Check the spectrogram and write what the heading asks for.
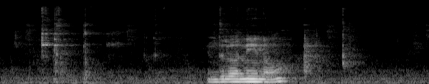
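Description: Metal wire whisk clicking and clinking against a small ceramic bowl of milk in a few sharp taps as it is put down to rest in the bowl. About two seconds in there is a short, held vocal sound, louder than the taps.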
